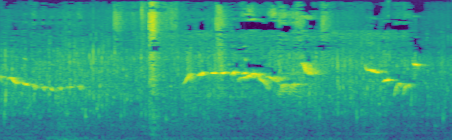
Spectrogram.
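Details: Song of a white-rumped shama, used as therapy to bring a pair that is not in breeding condition into condition: a long, downward-sliding whistle, then rich, fluid warbled phrases and quick high notes near the end.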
